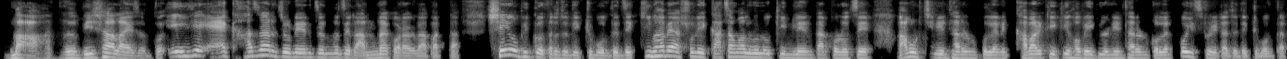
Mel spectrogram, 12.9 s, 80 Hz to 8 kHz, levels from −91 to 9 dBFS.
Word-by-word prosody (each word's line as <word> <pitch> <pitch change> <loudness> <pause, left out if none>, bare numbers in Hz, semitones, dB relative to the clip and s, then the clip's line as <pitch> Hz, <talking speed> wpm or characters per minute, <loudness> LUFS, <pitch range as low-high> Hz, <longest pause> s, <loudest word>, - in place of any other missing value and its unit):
বাহ! 100 -3 +4
তা 100 - -9
তো 125 - -1 0.2
বিশাল 145 +2 +4
আয়োজন 105 -2 -2
তো। - - -4 0.2
এই 190 - +3
যে 220 - +3 0.3
১০০০ 195 +5 -1
জনের 160 -2 +2
জন্য 145 -1 -2
যে - - +3
রান্না 120 +6 +1
করার 105 -2 0
ব্যাপারটা, 100 - -4 0.4
সেই 215 +2 +5
অভিজ্ঞতাটা 150 -8 -1
যদি 115 -1 -3
একটু 125 - -5
বলতেন 110 0 -1
যে - - +3
কিভাবে 200 +1 +3
আসলে 170 +1 -1
কাঁচামালগুলো 150 0 +1
কিনলেন? 130 -2 0
তারপর 125 0 -1
হচ্ছে 120 +1 +1 0.4
বাবুর্চি 170 -4 +2
নির্ধারণ 125 -2 0
করলেন, 120 0 +1 0.2
খাবার 135 0 +4
কি, - - -1
কি - - -2
হবে? 125 +1 +2
এগুলো 125 0 -3
নির্ধারণ 120 -1 -1
করলেন, 120 0 +1
ঐ - - +7
স্টোরিটা 110 -2 -2
যদি 100 - -4
একটু 100 - -8
বলতেন! 95 -1 -5
130 Hz, 195 wpm, -23 LUFS, 115-160 Hz, 0.4 s, ঐ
